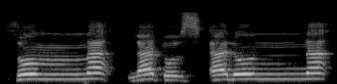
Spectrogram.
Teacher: اگلی آیت آخری آیت پڑھتے ہیں جی، سا کو میم سے ملاتے ہوئے غنہ کریں گے، ثم لتسألن، تا کو سین سے ملانا ہے، سیٹی کے ساتھ پڑھنا ہے سین کو، آگے حمزہ ہے، حمزہ کو بغیر کھینچے پڑھنا ہے، لام کو نون سے ملاتے ہوئے غنہ کرنا ہے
